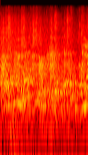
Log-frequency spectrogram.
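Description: A school audience claps for pupils at a green day event, a brief burst of steady, close applause.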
